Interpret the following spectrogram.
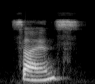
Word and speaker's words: science: C is generally not pronounced in the combination SC. So when S and C are put together in a word, we generally pronounce it as S.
